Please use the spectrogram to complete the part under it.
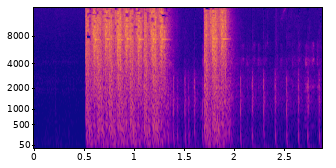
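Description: Automatic weapon fire in PUBG Mobile: a long, loud continuous burst, a short pause, a second burst, then a trail of rapid evenly spaced single shots, with no talk.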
